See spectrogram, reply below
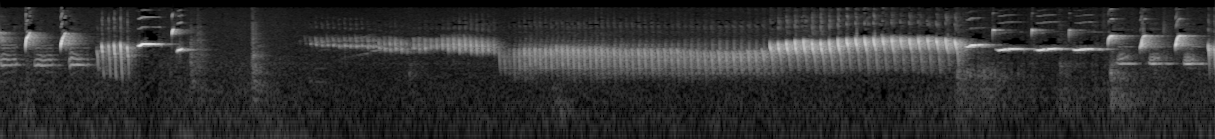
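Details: Mating song from two male canaries: a few sharp opening notes, a gap, then a long rolling trill that grows louder and higher, followed by short whistled notes.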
